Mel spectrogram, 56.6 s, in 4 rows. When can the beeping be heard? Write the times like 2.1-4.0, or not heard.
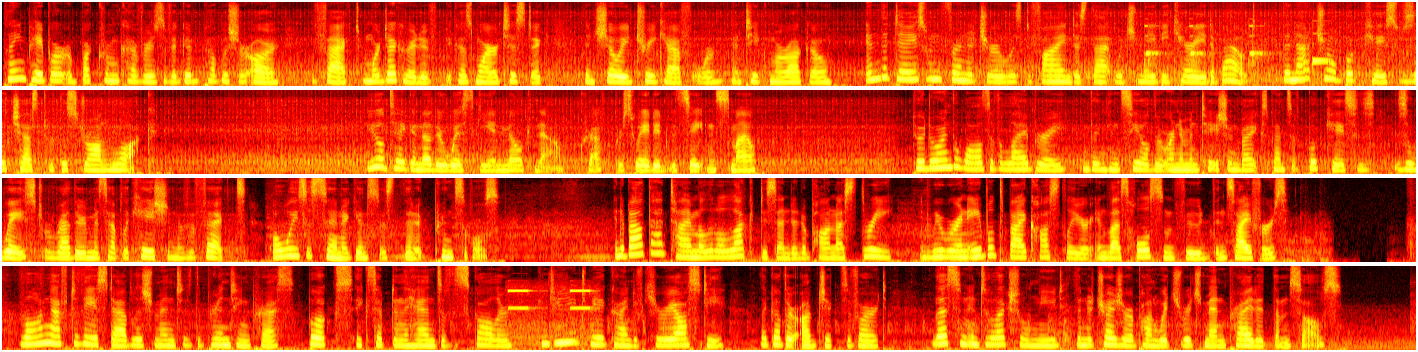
11.4-13.3, 47.5-48.4.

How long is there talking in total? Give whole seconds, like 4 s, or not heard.
50 s.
